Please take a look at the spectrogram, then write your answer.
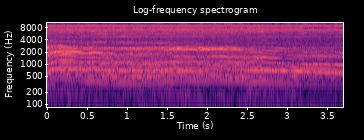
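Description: A loud, wailing, guttural howl from a creature nearly 9 feet tall, covered in a thick, dark coat, not a bear, with bared teeth and yellow eyes; it holds steady for several seconds, a rich drawn-out cry with no voices over it.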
